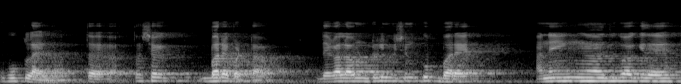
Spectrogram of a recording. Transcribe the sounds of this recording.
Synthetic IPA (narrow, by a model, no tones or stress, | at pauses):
ɦuklajlo̰t̪ət̪əsebəɾepəɽʈa̰ | d̪ekʰalaɡunɖɾilmiɕənkʰuːbbəɾe | aneiŋd̪ukakit̪e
